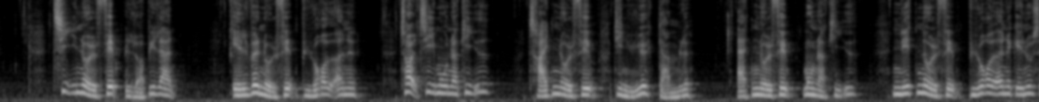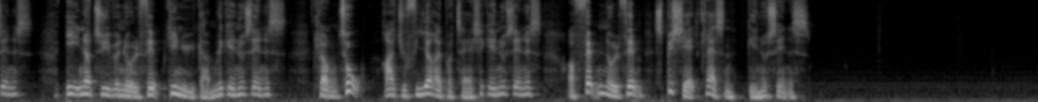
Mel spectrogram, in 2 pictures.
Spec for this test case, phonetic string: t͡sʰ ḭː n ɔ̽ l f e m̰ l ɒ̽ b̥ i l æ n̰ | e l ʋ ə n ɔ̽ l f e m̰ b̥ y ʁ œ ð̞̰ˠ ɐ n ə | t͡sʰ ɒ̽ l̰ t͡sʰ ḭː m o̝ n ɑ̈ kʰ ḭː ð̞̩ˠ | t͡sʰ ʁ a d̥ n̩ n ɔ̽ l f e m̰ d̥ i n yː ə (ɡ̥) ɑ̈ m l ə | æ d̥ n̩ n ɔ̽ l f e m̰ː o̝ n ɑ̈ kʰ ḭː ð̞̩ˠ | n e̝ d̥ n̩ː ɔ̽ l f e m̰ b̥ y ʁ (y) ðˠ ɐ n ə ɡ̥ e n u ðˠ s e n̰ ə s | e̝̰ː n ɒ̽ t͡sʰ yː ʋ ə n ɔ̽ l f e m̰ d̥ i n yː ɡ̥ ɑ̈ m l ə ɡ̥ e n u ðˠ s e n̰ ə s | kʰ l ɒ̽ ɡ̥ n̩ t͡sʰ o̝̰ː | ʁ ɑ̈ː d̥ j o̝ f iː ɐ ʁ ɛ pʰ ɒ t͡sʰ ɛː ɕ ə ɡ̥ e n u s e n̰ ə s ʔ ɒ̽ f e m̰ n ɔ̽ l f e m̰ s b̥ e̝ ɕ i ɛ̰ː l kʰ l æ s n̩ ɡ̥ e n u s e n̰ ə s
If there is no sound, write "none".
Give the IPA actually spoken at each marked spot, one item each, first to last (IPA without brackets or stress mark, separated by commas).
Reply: ɡ̥, œ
